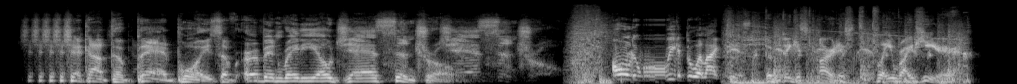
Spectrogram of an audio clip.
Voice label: liner; Check Out TheBadBoysOfUrbanRadioJazzCentral; DJ Lord Yoda X Jazz Central Liner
